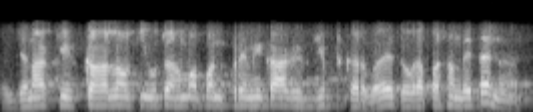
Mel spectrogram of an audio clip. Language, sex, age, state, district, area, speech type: Maithili, male, 18-30, Bihar, Purnia, rural, conversation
